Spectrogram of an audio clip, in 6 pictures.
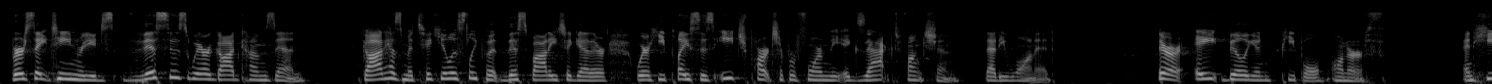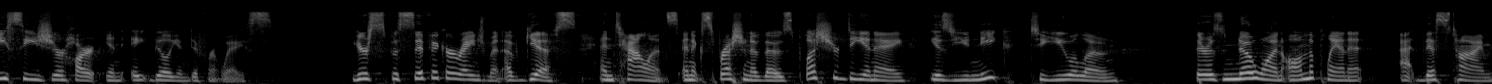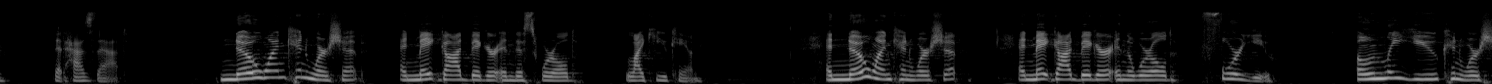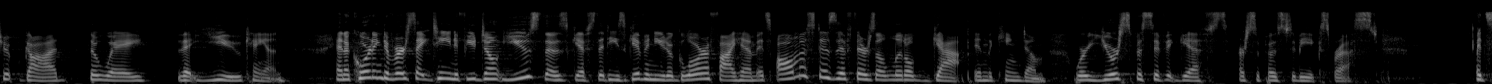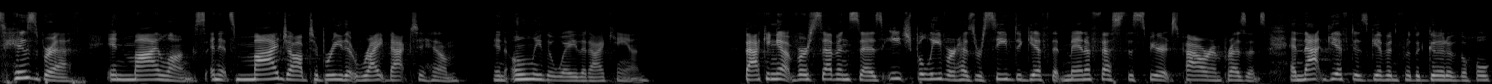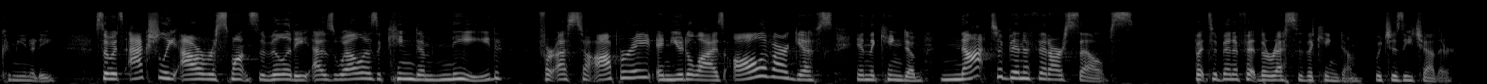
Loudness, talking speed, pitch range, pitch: -34 LUFS, 165 wpm, 195-240 Hz, 215 Hz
